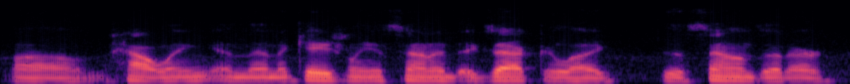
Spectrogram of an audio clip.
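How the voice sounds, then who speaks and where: A man's voice: lowish voice, steady tone, a little fast, dull audio. A man talking casually as a show guest, explaining things in a rambling, earnest, insistent way.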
